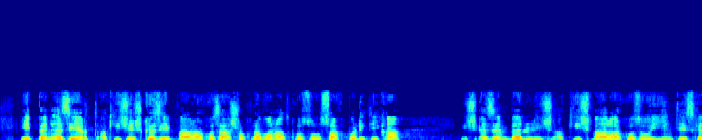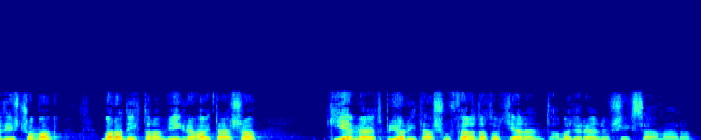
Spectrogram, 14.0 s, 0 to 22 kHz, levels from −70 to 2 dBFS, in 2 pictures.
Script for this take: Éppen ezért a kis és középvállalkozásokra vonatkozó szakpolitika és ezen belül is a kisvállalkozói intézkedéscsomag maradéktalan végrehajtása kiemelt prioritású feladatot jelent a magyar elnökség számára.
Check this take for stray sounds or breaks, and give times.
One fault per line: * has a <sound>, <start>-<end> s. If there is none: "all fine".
all fine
